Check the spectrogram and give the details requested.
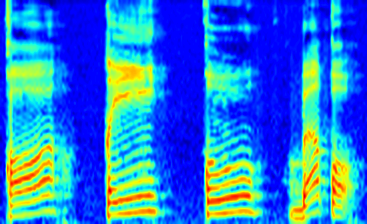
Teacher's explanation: Pangkal lidah bertemu dengan langit-langit atas atau disebut anak tekak. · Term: huruf qaf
